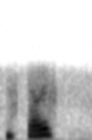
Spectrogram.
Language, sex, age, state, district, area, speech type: Bodo, female, 18-30, Assam, Kokrajhar, rural, conversation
